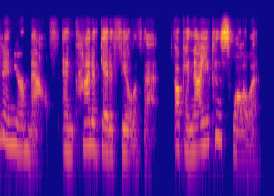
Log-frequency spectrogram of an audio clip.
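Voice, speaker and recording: Against a quiet background, a woman speaks at a moderate pace in a fairly high pitch, with a bright, sharp, animated tone. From Australia. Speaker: neuroradiologist. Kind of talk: lecture.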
